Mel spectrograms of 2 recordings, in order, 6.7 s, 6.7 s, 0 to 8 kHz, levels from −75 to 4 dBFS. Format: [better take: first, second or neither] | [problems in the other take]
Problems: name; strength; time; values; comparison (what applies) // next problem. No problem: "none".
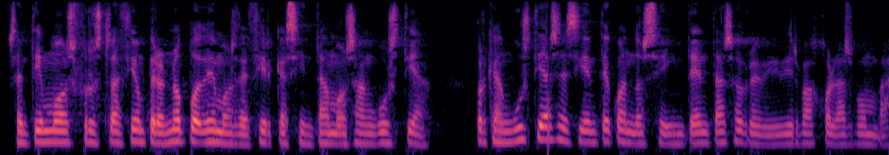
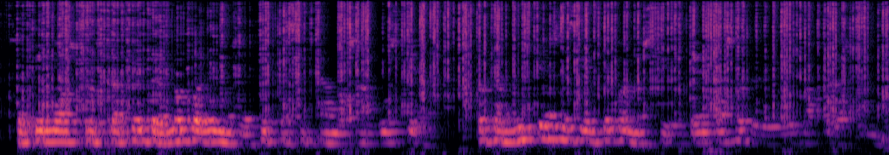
first | noise reduction (classical method WPE with log-MMSE)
